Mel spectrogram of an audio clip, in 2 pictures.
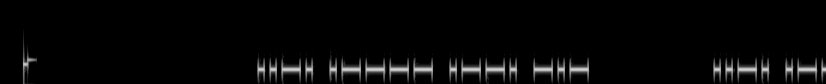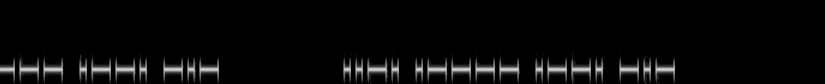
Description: Morse code, heard as a keyed tone, about 20 wpm, 700 Hz. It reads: F1PK F1PK F1PK
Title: DXCC-100 Call Signs - 4 Characters - Repeated 3x - 20wpm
